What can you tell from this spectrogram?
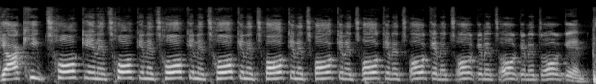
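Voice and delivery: "talking" repeated over and over in a relentless chain; fed-up, droning repetition; irritated. Real, not acted. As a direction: mimic endless chatter in exasperation. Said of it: "it's so fucking irritating".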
